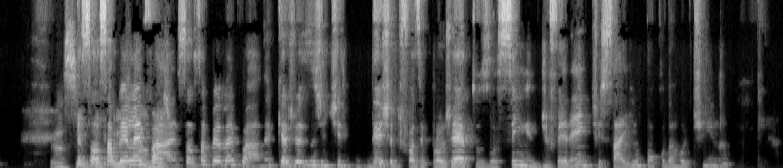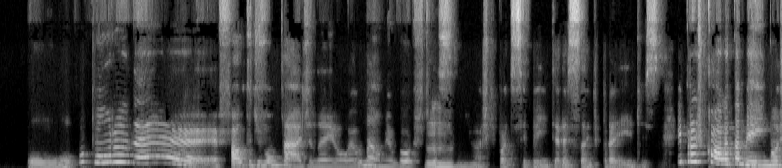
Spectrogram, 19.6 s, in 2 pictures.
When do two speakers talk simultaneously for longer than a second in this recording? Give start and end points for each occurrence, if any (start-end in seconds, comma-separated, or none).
1.0-2.2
